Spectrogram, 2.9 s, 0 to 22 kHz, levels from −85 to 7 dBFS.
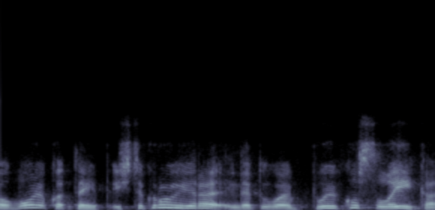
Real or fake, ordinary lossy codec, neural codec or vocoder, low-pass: fake; Opus, 16 kbps; codec, 16 kHz, 1 kbps, X-Codec, HuBERT features, trained on balanced general audio; 7.2 kHz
